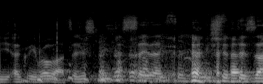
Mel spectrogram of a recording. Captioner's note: attendees laughing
